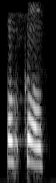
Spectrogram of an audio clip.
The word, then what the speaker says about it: Buchholz: Katrina, K-A-T-R-I-N-A. – Yep, last name? – Buchholz, B-U-C-H-H-O-L-Z.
